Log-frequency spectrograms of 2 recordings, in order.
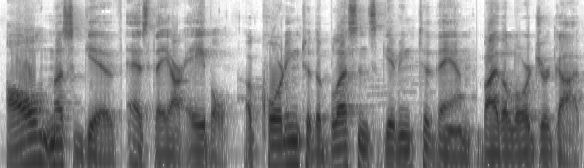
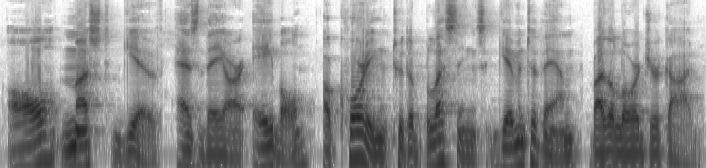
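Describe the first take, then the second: First: The verse is read at a faster pace. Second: The verse is read very slowly.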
